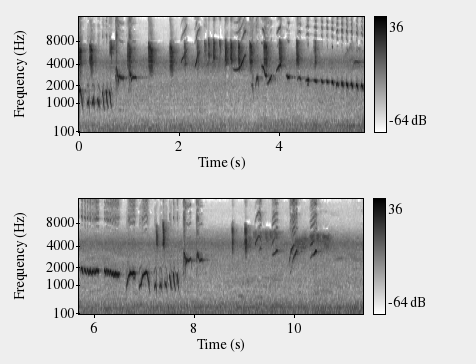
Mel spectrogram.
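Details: Long master song for a cage-trained trocok garuda: varied chattering chips and short notes, a long descending trilled whistle in the middle, then scattered high twittering phrases; faint insect-like hiss underneath.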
